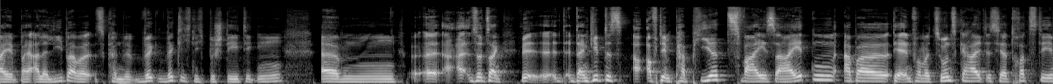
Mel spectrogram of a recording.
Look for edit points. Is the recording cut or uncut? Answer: cut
